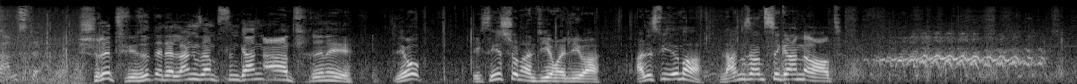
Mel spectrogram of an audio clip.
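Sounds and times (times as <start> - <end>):
speech: 0.2 - 8.7
horse whinnying in a long wavering neigh: 8.6 - 10.6.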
